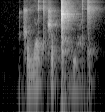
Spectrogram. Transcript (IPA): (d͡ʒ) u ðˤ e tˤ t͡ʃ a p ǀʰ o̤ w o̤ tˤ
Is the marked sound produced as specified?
no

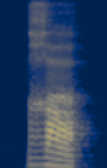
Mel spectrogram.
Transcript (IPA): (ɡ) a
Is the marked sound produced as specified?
no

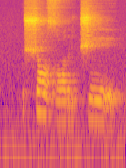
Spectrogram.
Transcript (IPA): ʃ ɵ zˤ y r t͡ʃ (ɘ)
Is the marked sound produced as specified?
no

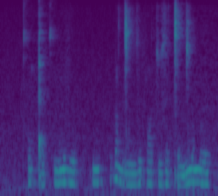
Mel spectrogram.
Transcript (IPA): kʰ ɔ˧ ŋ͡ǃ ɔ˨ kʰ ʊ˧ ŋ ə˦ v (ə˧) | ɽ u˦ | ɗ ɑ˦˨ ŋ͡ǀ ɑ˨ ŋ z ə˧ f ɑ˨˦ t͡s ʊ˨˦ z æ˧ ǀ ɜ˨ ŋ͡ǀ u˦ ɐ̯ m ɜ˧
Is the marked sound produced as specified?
yes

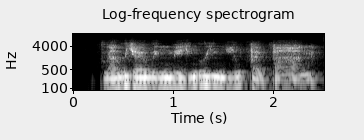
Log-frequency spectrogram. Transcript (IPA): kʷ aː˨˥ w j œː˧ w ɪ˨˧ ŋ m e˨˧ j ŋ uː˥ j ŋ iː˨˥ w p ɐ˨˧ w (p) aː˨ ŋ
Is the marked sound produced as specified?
yes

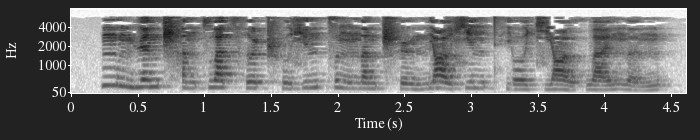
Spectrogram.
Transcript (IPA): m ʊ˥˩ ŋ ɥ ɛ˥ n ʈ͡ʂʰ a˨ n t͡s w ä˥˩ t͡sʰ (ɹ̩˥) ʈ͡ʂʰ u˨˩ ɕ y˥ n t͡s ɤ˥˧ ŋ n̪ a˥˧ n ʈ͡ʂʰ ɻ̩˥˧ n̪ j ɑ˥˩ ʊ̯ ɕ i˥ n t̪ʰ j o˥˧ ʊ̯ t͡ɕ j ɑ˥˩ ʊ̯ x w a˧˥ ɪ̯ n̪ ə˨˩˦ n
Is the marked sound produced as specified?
no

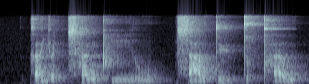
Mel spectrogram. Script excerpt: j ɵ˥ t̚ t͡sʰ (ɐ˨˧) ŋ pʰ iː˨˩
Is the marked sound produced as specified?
yes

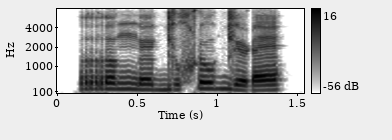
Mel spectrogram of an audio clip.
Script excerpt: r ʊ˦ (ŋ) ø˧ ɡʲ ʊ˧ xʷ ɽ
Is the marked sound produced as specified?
yes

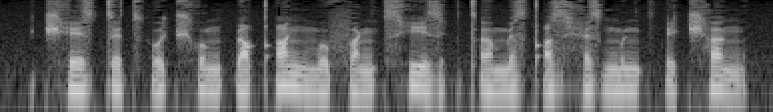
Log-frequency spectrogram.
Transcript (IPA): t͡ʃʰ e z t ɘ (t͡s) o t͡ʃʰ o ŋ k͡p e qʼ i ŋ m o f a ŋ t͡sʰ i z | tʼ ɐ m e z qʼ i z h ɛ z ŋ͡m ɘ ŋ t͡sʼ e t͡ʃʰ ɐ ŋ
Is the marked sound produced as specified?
no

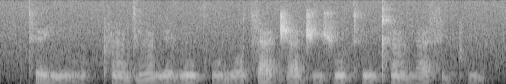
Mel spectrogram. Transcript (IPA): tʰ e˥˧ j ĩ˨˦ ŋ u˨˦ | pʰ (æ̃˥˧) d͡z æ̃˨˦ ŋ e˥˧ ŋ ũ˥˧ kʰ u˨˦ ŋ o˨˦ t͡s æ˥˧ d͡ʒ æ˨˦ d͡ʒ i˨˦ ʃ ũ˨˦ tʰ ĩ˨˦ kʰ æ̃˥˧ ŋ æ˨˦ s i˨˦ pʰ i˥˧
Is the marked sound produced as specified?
yes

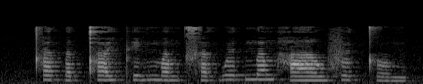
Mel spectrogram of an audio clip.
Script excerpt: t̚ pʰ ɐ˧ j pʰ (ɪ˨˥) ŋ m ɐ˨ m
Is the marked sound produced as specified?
yes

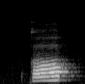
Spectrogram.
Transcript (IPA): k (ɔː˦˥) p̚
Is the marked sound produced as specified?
yes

